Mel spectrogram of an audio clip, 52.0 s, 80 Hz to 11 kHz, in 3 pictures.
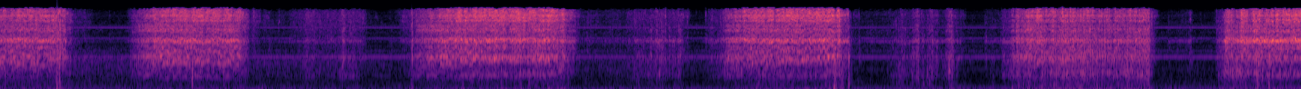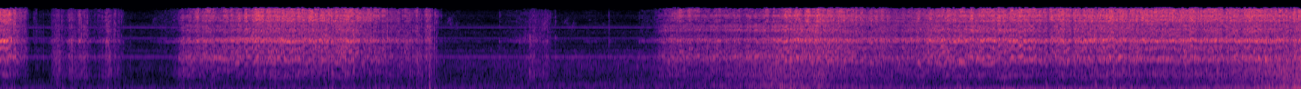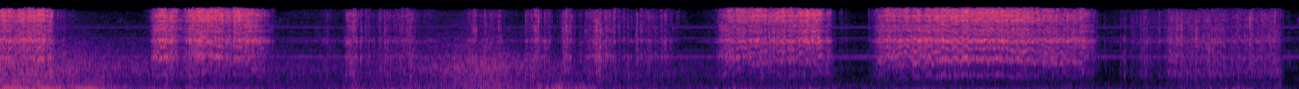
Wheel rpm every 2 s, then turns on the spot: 70, 70, 50, 110, 40, 70, 60, 70, 80, 20, 130, 40, 10, 70, 110, 150, 160, 90, 90, 20, 10, 30, 60, 120, 80, 30.
2-4 10-12 14-16 22-24 38-42 48-50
